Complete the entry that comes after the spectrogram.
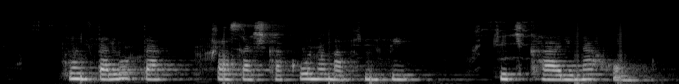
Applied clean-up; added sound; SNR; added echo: neural separator model SepFormer DNS4.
